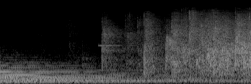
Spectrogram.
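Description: Several plucked zithers ring out together and fade in a final chord.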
